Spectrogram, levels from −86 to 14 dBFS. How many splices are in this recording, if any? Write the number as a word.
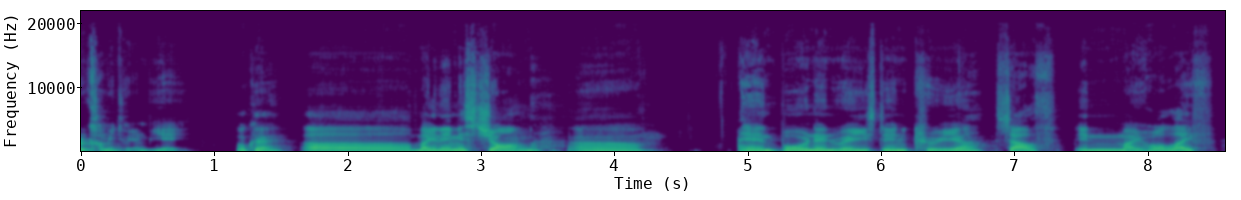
zero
